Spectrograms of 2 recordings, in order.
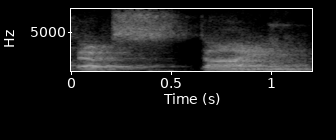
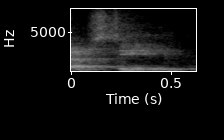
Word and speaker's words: Epstein: FYI, Alex's last name is pronounced Epstein, not Epstein.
